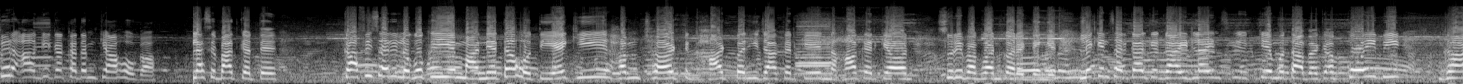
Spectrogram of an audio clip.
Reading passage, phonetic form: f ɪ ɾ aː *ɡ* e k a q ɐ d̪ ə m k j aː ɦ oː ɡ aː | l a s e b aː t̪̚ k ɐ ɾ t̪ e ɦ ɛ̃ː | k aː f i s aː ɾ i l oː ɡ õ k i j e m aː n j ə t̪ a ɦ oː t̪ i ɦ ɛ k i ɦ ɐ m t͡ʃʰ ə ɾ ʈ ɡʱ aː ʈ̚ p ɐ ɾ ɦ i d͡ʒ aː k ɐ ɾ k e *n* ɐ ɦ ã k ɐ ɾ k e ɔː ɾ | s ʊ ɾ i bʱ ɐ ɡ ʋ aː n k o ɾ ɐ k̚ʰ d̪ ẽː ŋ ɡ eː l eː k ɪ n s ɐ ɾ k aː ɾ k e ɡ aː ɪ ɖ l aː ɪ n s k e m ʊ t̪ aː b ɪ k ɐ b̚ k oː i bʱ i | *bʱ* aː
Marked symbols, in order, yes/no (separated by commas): yes, yes, no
